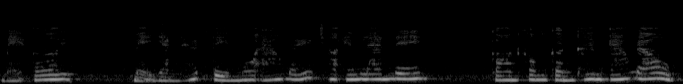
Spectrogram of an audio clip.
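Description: A woman voicing a kind young boy, an older brother who whispers softly but firmly, while reading a story aloud for pupils. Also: a little high, measured pace, lo-fi sound, a little hiss or hum, lightly acted. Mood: earnest.

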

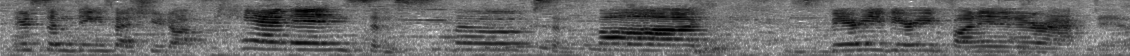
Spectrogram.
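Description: A woman's voice: high voice, animated, normal speed, far from the mic. A young woman working as a theme park attendant, giving guests a friendly briefing. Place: small themed booth. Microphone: handheld camera at some distance. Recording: echoey, off-mic, music behind.

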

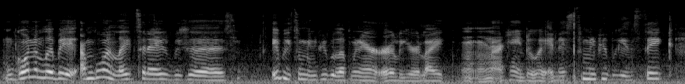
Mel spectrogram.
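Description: A young woman vlogs to her viewers, partly from her car, holding her phone at arm's length and speaking straight to them in a chatty, playful way. Her medium-pitched voice is expressive and quick, with a faint hiss or hum underneath.

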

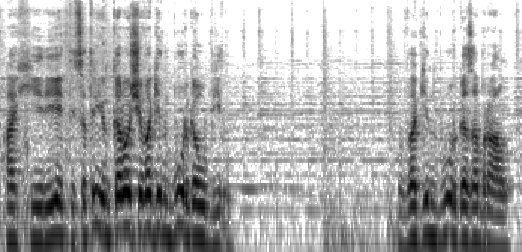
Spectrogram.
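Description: Male gaming streamer, slightly high voice, slangy thinking-aloud commentary, music behind. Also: steady tone, normal speed, darkish tone. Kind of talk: casual gameplay commentary. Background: game music.

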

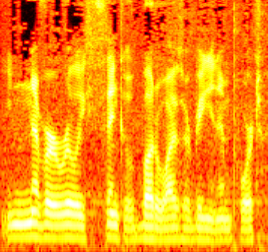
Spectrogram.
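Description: Brisk and a little mellow, a man with a lowish, fairly monotone voice films a casual shopping tour in a large supermarket. He speaks from behind his handheld camera, offhand and tentative, trailing into fragments, with store sounds clearly picked up.

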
